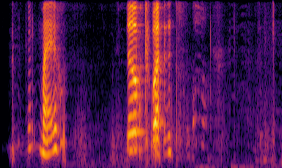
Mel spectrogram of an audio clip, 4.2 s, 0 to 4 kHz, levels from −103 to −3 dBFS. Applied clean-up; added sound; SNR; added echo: neural mask model DeepFilterNet 3.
